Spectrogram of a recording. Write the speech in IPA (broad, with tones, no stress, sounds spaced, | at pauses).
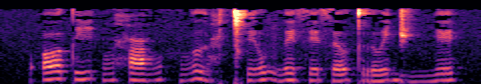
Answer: ʔ ɔ˩˧˩ t i˩˥ ʔ ɔ̤˩˥ ħ ʕ ɔ̤˩˥ h ɔ̤˩˥ ɣ ə̤˩˥ ħ ǀʰ ɪ˩˥ o̯ v ə̤˩˧˩ e̯ s ɪ˩˥ s ə˩˥ o̯ t r ʊ˩˥ e̯ d͡ʒ i̤˩˥ e̯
